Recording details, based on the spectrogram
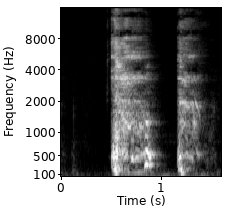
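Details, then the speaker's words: Coughing fit in an adult who says they are ill. "je suis désolé je suis malade c'est horrible bon écoutez j'ai une quinte de toux"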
